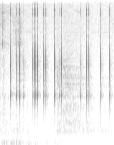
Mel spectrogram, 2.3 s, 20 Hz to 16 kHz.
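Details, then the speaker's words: DP-5V military radiation dosimeter switched to control mode K with the check source over the window: sharp irregular clicks, about six per second, over a near-silent background; the crackling indicates elevated radiation and confirms the counter works. "This is the sound of an already increased radioactive background. When this device makes such a crackling sound, it means that it is dangerous to be here."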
